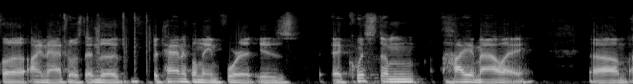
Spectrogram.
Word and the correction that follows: Equisetum: I think it's pronouncing that wrong. – equisetum. Equisetum. That makes That's a lot more sense.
